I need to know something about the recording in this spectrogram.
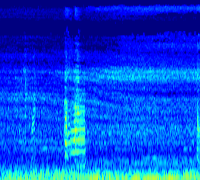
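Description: Race car engines on the oval, a steady low drone, with a short snatch of a voice a little over a second in.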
